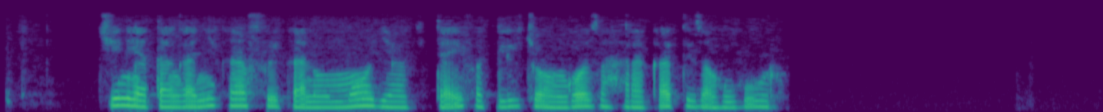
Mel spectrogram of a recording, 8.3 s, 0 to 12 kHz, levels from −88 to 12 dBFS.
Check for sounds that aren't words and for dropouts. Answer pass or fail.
pass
